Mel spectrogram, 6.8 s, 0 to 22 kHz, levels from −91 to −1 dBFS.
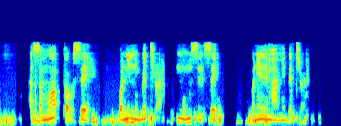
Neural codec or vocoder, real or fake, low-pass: none; real; 5.4 kHz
